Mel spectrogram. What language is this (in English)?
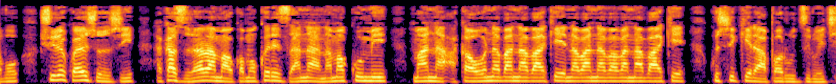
Shona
